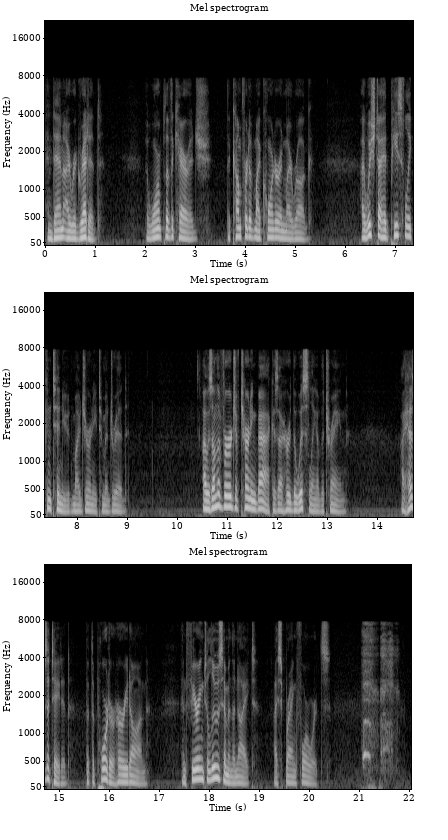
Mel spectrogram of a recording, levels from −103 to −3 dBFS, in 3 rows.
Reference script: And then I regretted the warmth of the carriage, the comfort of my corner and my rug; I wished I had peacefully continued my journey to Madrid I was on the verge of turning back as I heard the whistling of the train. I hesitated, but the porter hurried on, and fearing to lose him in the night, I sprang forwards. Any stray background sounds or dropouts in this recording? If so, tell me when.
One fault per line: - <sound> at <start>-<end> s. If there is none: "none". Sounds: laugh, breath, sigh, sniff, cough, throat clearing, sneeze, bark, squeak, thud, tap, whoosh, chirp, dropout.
- breath at 21.0-21.8 s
